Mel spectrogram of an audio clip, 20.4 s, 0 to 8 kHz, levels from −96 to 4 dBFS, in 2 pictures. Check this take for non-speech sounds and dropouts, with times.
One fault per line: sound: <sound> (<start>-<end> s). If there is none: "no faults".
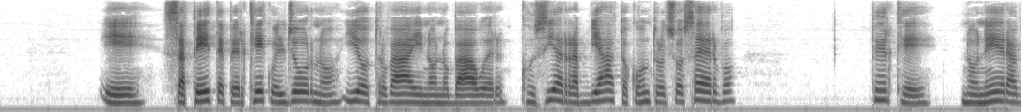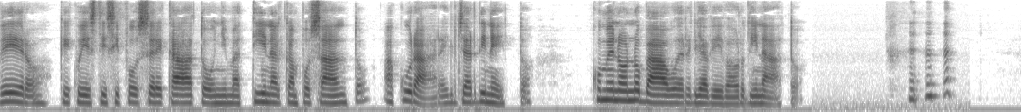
sound: laugh (19.1-19.8 s)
